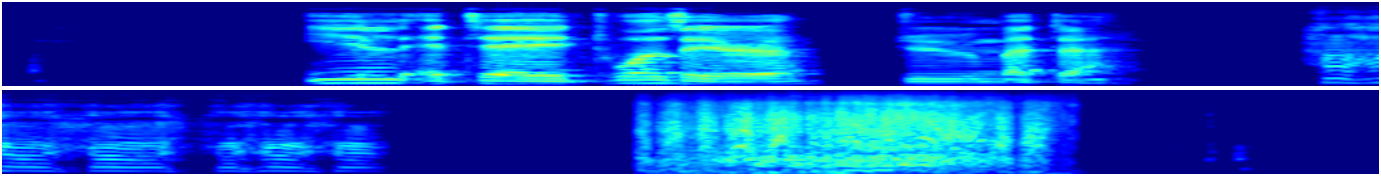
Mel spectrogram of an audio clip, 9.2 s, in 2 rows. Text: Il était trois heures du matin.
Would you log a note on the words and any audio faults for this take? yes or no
yes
